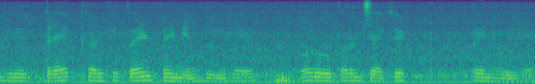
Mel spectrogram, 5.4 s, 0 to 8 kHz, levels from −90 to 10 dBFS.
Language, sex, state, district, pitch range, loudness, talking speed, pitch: Hindi, male, Bihar, Supaul, 110-130 Hz, -17 LUFS, 170 wpm, 125 Hz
